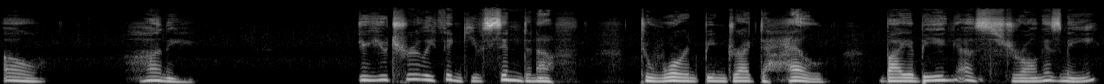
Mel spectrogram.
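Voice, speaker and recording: A woman playing a seductive, protective demon in a soft ASMR roleplay, speaking slowly and coaxingly in a low, gentle voice. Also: breathy edge, no room sound, heavily acted, poor audio. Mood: tender, coaxing. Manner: slow, deliberate, coaxing, with pet names. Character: seductive, protective female demon, soothing yet scornful of cultists. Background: rain.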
